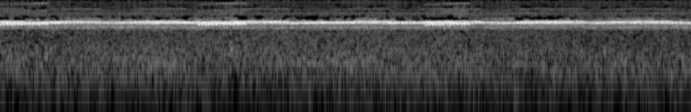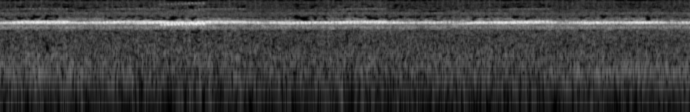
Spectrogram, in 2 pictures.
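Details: Continuous high insect trill played as soothing nature background, a sustained shrill buzz at a single pitch with slight wavering, plus faint higher tones and light hiss throughout.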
